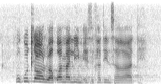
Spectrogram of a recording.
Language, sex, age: South Ndebele, female, 20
